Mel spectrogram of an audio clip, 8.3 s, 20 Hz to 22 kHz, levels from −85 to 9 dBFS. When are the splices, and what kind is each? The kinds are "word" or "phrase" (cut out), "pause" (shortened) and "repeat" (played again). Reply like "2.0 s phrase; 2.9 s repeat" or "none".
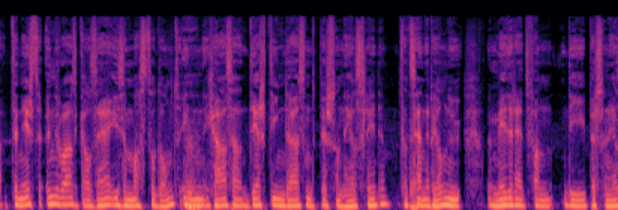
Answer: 1.0 s word; 5.7 s word; 6.5 s word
